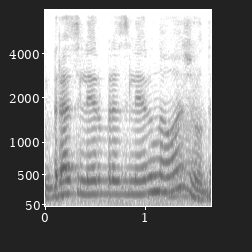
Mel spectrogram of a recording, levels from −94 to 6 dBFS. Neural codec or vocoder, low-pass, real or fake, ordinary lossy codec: none; 7.2 kHz; real; Opus, 64 kbps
